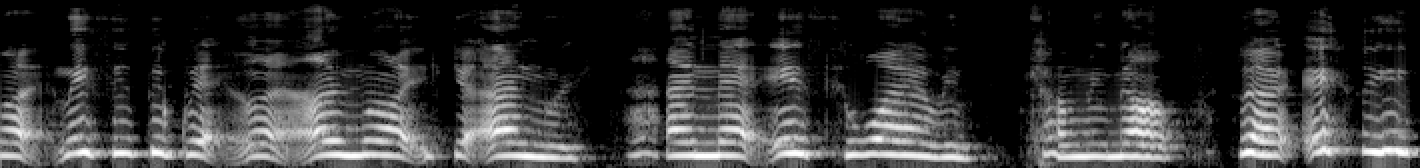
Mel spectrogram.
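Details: Young woman with cerebral palsy causing involuntary movements, recently fitted with braces on top and bottom teeth; dysarthric speech (cerebral palsy).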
